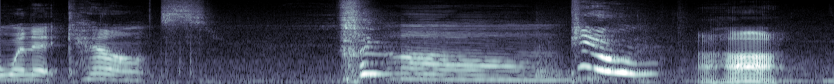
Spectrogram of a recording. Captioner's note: ricochet noise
